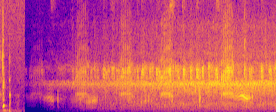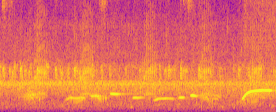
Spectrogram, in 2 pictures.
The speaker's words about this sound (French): Passant près d'un ruisseau, j'entendis le chant d'un crapaud. Tout à coup, regardant sur l'eau, je l'ai avisé qu'il chantait tout haut.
